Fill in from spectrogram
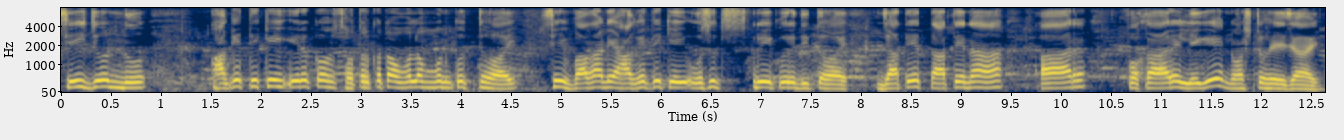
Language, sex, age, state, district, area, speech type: Bengali, male, 45-60, West Bengal, South 24 Parganas, rural, spontaneous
